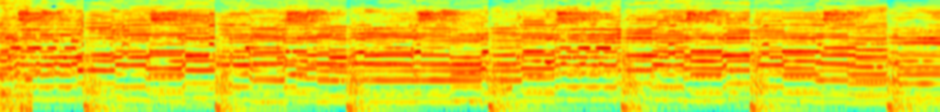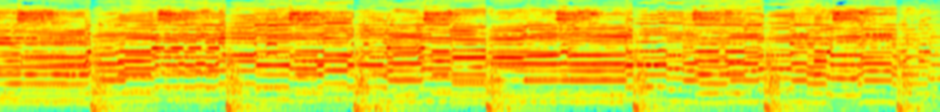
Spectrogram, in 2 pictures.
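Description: Two bagpipes playing a lively tune together over a steady drone, with a low thump keeping time about once a second.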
